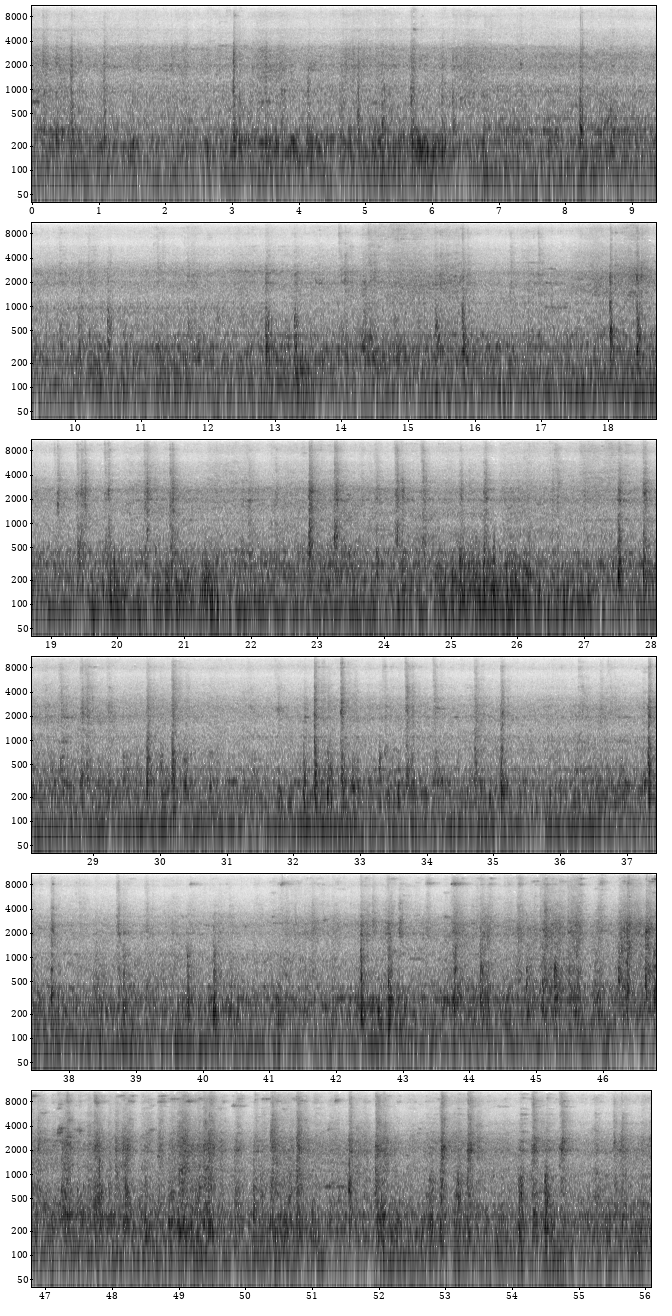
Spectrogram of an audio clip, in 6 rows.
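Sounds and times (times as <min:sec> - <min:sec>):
train rumbling on rails: 0:00.0 - 0:56.0
wheels clacking over rail joints: 0:12.6 - 0:35.4, 0:36.2 - 0:56.0.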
